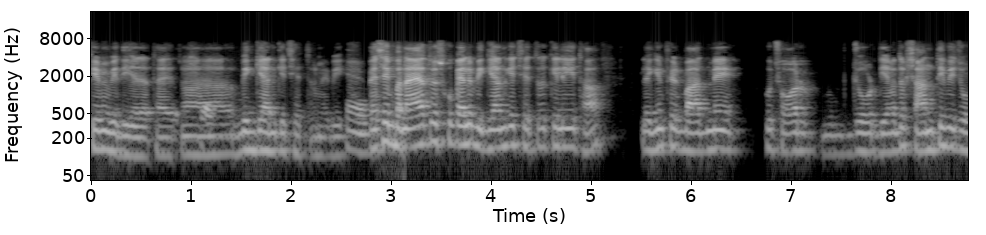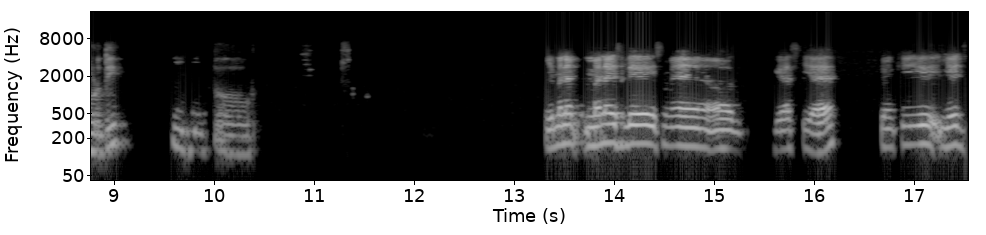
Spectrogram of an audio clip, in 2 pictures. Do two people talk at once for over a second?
No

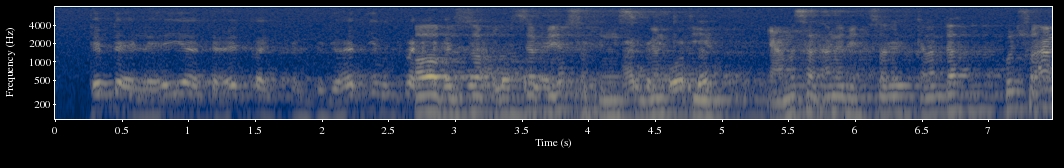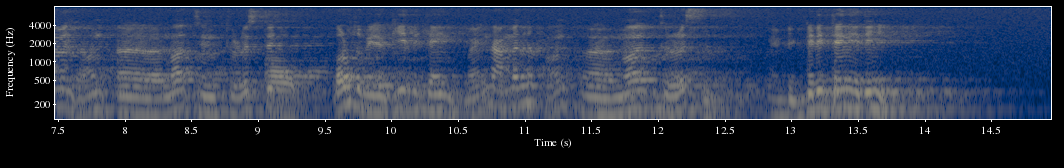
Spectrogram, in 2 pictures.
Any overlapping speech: Yes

